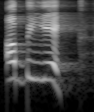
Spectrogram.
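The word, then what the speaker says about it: объект: The next word we are going to do is abhyekt, abhyekt. Abhyekt is spelled as O, B, hard sign, ye, k, t.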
